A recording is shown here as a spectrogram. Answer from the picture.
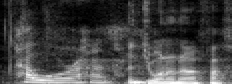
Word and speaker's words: Hourihan: We always have this debate on the podcast how you pronounce it. Apparently it's Hourihan. Anyway. Hourihan.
